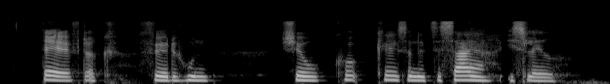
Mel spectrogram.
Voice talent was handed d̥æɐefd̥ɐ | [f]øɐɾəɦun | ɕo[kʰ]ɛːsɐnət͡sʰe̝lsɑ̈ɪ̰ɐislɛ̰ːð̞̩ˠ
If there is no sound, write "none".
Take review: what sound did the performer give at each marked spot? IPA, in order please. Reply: f, kʰ

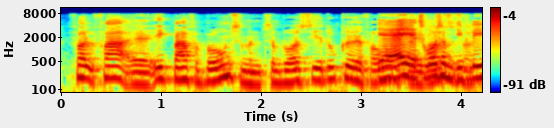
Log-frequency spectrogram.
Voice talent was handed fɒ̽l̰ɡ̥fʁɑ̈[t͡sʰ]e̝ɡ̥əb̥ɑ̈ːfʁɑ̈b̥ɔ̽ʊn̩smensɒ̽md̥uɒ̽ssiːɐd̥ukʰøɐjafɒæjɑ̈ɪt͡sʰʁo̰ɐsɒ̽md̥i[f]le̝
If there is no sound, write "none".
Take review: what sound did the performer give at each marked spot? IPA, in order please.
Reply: none, f

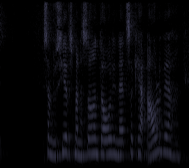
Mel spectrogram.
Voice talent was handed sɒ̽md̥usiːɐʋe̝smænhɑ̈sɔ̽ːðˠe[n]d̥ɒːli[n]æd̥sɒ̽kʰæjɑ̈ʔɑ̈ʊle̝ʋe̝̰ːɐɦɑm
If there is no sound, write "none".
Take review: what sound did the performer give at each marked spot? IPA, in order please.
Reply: n, n

